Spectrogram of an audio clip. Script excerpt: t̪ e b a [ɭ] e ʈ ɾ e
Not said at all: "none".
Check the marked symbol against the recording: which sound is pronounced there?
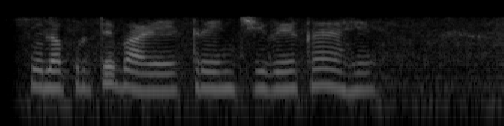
ɭ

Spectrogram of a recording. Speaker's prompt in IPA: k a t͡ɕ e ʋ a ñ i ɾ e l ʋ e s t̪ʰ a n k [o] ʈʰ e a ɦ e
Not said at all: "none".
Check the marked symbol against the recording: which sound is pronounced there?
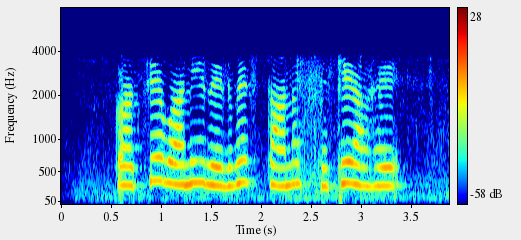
u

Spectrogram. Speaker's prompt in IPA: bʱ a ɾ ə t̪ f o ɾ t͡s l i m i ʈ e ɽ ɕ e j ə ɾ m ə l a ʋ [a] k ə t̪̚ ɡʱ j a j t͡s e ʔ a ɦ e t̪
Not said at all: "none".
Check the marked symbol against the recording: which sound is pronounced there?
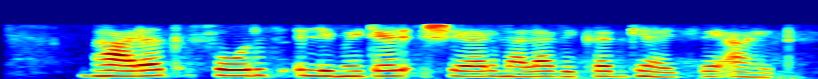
i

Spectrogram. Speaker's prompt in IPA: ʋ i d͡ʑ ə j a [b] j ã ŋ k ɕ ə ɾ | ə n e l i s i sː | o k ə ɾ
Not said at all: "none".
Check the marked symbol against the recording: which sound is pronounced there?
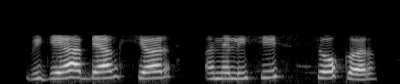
b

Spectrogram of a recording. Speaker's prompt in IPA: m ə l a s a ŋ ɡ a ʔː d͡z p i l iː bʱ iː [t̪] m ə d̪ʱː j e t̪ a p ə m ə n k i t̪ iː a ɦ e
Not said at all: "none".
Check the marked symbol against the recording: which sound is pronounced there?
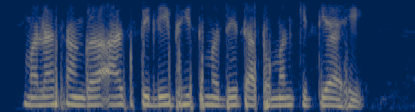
t̪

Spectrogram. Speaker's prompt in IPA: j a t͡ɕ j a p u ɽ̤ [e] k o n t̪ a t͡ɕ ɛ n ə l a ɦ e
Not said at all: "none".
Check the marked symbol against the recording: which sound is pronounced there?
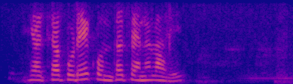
e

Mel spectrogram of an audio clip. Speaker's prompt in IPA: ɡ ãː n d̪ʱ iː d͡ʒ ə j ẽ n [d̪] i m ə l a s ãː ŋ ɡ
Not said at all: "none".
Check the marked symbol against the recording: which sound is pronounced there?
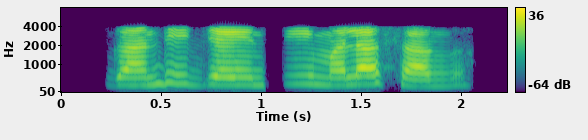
t̪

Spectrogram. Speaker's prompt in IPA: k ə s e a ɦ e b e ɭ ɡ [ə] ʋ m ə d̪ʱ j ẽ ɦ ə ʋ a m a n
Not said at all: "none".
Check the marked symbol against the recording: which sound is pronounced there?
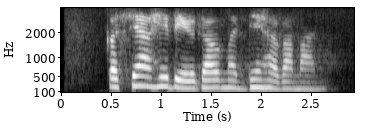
a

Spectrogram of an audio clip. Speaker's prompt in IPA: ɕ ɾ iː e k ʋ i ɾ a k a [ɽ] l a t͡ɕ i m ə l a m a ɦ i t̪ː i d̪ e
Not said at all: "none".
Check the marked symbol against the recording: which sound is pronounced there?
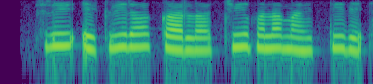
ɾ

